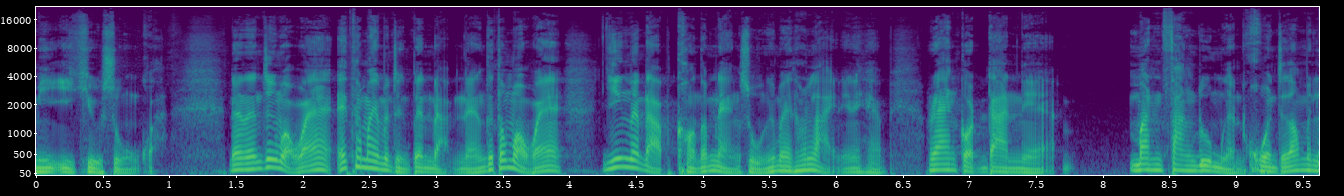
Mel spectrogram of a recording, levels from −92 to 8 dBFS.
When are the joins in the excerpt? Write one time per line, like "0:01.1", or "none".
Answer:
none

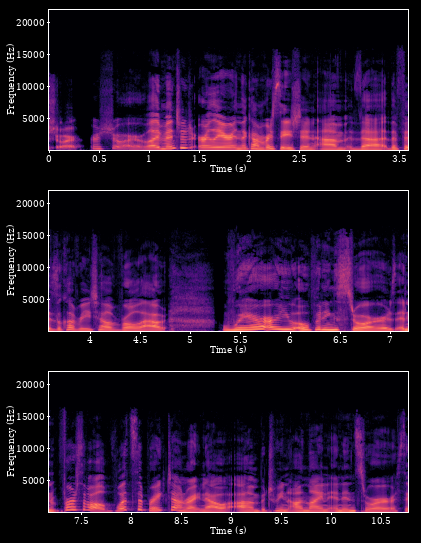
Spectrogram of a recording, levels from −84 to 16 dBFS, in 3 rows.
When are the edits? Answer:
0:05.2

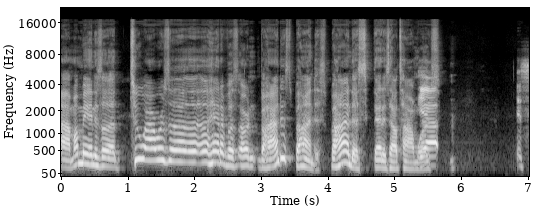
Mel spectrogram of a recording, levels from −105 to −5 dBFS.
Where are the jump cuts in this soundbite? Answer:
none

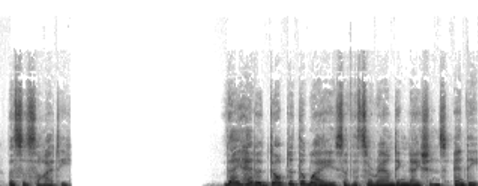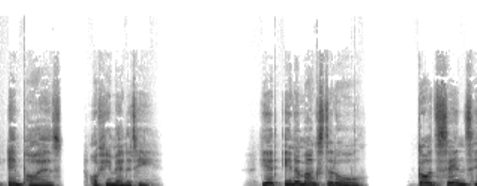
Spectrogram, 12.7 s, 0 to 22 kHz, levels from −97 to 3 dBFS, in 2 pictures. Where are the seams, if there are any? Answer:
none

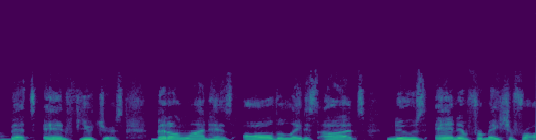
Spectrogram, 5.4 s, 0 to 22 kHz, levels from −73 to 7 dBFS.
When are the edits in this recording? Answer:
none

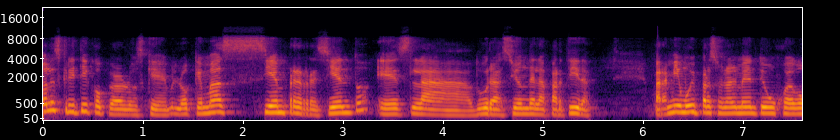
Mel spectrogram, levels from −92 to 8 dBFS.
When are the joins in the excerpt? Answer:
none

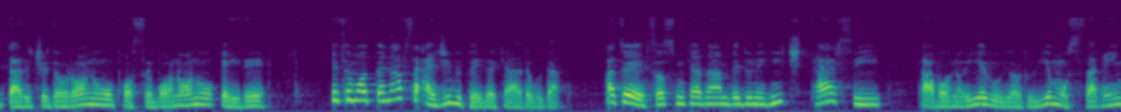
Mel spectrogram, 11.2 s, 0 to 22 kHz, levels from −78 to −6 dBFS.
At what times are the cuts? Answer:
none

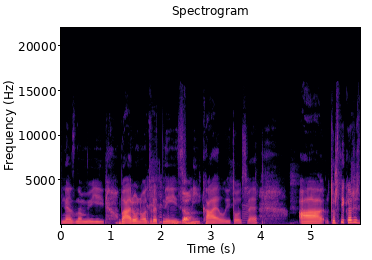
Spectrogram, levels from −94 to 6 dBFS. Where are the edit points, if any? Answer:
0:01.1
0:03.4

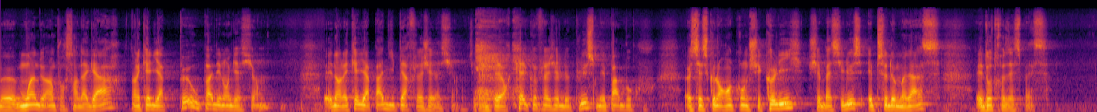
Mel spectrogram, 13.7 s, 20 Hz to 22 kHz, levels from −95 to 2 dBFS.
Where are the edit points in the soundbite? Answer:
0:01.6
0:04.1

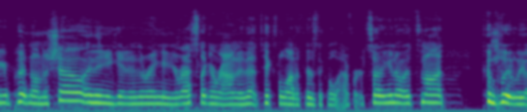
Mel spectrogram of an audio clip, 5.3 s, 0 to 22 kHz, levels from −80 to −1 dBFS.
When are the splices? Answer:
none

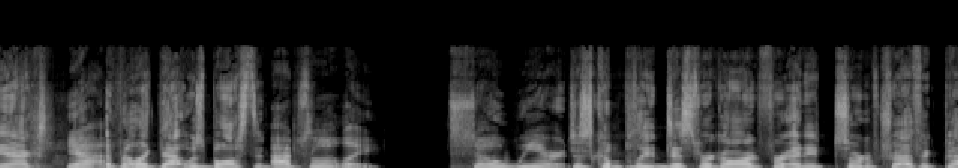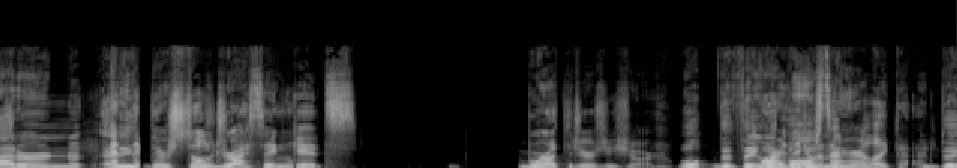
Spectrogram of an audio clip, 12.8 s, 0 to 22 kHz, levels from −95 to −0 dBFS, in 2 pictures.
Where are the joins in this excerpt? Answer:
0:03.0
0:07.3
0:08.3

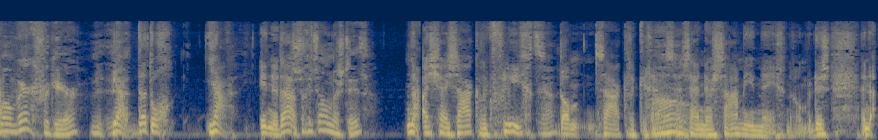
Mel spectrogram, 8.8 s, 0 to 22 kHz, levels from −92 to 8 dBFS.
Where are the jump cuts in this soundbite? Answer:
0:01.5
0:04.2
0:06.0

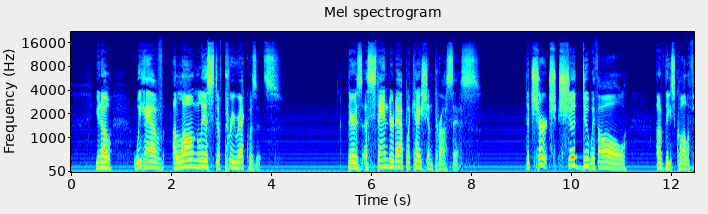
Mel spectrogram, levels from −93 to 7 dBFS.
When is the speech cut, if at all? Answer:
0:10.3

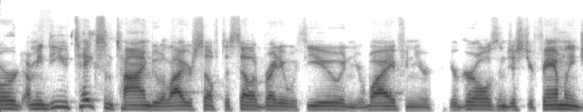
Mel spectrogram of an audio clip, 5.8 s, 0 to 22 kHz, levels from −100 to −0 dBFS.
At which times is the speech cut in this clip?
0:04.4

